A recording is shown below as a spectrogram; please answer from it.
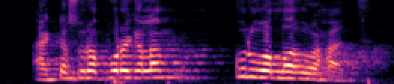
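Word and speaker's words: قل هو الله أحد: আল্লাহু আহাদ মানে কি এটা উচ্চারণই বা কেমন করে করতে হয় কুল বলুন হু আল্লাহু আহাদ তিনি আল্লাহ এক এই যে কুলহু আল্লাহু আহাদ অনেকেই বলতে পারে না কুলহু আল্লাহ কুলহু আল্লাহু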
